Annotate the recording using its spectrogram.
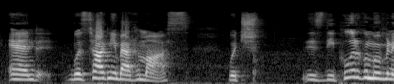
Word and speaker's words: Hamas: In any case, he mispronounced it in several different ways, several different times, but the most notable was that he, at some point, called it hummus.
